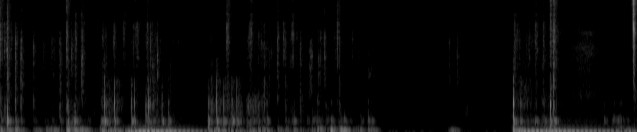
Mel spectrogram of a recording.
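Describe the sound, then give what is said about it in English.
Rapid typing on a computer keyboard while entering a Google search, with many quick key clicks in irregular bursts, a short silent pause, then another dense run of keystrokes. “Go open up Google on your computer and yep. type in the words, how many books has R.L. Stein written?”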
